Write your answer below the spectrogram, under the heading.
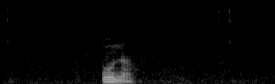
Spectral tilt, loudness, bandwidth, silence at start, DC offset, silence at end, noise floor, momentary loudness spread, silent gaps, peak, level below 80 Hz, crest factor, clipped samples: -9 dB/octave; -32 LUFS; 15.5 kHz; 1 s; under 0.1%; 1.4 s; -64 dBFS; 27 LU; none; -14 dBFS; -62 dBFS; 22 dB; under 0.1%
